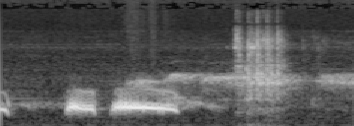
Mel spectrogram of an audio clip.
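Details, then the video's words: Decoy-training call of a spotted dove meant to make captive wild birds coo back: two deep, soft coos, the second long and gently falling, followed by a harsher, higher rasping noise. "Tiếng chim cu gáy dùng kích bổi và tập mồi bài bản/ thúc gù, gáy gọi/ kích thích bổi nghe gáy theo"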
